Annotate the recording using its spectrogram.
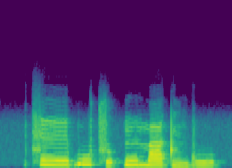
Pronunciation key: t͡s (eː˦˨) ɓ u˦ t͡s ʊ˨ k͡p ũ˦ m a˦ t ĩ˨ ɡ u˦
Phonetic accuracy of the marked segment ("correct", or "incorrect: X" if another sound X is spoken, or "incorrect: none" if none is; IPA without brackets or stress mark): incorrect: eː˦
